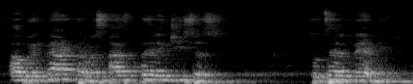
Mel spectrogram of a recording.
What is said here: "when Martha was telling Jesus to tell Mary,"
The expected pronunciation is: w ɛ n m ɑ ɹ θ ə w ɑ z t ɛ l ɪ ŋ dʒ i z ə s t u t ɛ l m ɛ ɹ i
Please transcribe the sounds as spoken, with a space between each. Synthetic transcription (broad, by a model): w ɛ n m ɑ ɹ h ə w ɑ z t ɛ l ɪ ŋ dʒ i s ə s t u t ɛ l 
